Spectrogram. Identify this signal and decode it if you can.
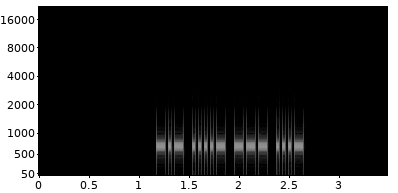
Morse code, heard as a keyed tone, about 40 wpm, 700 Hz. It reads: K4OV
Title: Easy Call Signs - 40wpm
